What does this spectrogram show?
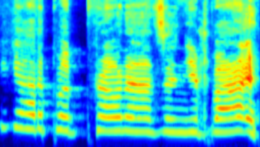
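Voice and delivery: very high-pitched, caricatured put-on stock voice. Imitating someone who talks about their pronouns: imitating people who talk about pronouns. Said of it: "we all use the same voice".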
